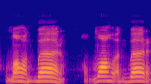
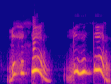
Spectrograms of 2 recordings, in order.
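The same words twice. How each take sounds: First: It is said in a soft, gentle voice. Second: It is said loudly, like shouting.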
